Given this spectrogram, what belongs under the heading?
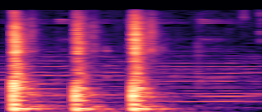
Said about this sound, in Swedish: Men porten var låst. Då knackade geniet på rutan och ropade.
